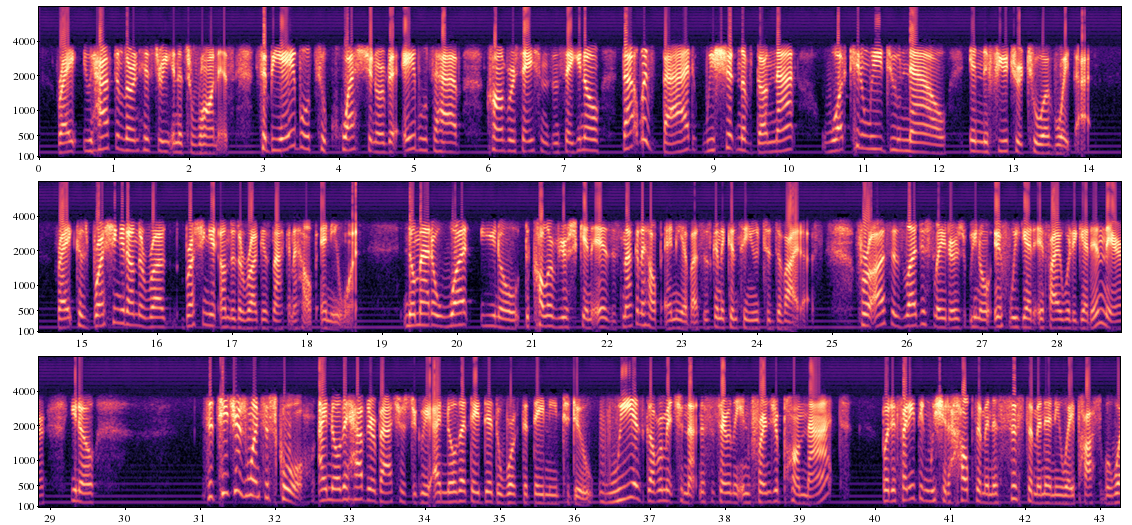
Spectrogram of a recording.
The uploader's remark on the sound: call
